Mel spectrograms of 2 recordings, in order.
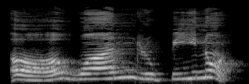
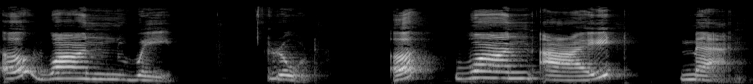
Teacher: In the word one, it starts with the letter O, which is our vowel, but it produces a sound W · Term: sound of W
